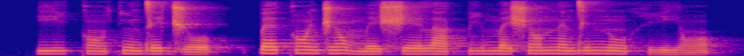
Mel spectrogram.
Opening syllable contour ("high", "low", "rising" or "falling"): low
